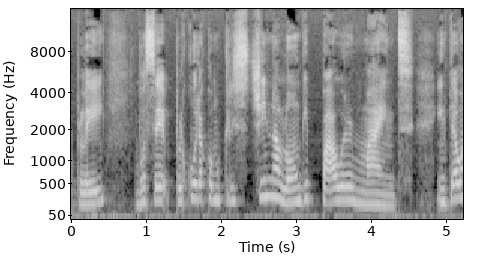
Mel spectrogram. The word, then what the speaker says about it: Longhi: Você procura como Cristina Long Power Mind. Então, é assim, procura Cristina Long, que com certeza você vai achar meu aplicativo. Lembrando que Long se escreve L-O-N-G-H-I.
